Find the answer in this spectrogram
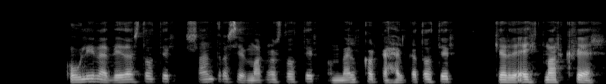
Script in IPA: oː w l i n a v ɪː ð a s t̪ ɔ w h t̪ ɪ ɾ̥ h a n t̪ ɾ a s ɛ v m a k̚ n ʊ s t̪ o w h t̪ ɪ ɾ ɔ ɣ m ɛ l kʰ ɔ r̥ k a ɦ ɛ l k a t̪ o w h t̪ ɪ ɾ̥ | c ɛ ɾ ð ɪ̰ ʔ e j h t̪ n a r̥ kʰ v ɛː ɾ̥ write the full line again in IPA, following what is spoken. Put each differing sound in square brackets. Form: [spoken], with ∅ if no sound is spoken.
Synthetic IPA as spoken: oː w l i n a v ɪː ð a s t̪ [o] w h t̪ ɪ ɾ̥ [s] a n t̪ ɾ a s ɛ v m a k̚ n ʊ s t̪ o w h t̪ ɪ ɾ ɔ ɣ m ɛ l kʰ ɔ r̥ k a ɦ ɛ l k a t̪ o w h t̪ ɪ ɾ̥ | c ɛ ɾ ð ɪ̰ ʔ e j h t̪ [m] a r̥ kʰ v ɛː ɾ̥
